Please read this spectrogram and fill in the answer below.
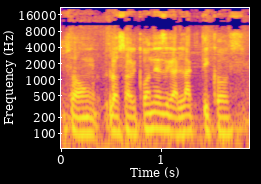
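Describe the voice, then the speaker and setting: A man's voice: fairly low pitch, level tone, unhurried, over music. A man leaving a casual voice message as a listener to a radio show.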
